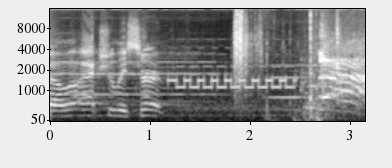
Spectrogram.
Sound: phone rings

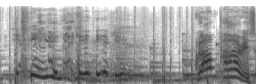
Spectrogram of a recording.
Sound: giggling

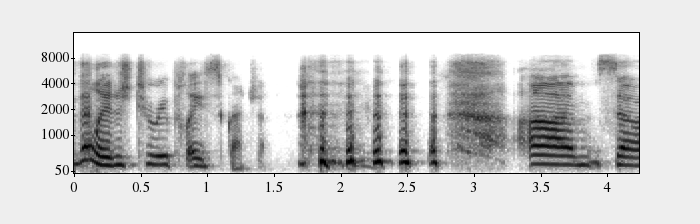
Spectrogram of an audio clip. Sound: laughs

